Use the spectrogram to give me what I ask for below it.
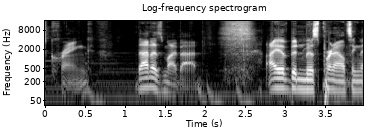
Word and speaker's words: Krang: I've been saying Kang, by the way. It's Crang.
